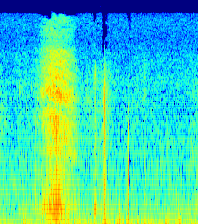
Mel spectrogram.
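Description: A single short, sharp, hissing burst followed by faint snuffles: one sneeze.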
